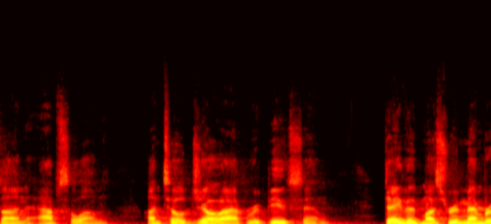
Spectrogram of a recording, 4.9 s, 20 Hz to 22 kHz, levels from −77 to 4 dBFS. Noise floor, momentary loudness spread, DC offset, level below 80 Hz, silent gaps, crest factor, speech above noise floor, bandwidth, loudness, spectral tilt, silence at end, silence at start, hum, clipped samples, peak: -51 dBFS; 14 LU; under 0.1%; -68 dBFS; none; 16 dB; 32 dB; 12 kHz; -20 LUFS; -7 dB/octave; 0 s; 0 s; none; under 0.1%; -4 dBFS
